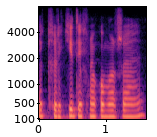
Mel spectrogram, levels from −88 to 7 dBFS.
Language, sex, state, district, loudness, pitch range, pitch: Hindi, male, Jharkhand, Deoghar, -18 LUFS, 155-160 Hz, 160 Hz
